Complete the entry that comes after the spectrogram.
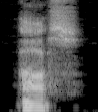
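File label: "arse" English, Australian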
